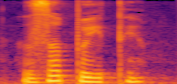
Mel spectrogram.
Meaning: 1. to beat in, to drive in, to hammer in, to bang in, to ram in (to insert with blows: nail, post, stake, wedge, etc.) 2. to score, to bang in (:goal) 3. to board up, to nail shut, to nail up
- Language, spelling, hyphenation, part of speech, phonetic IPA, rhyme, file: Ukrainian, забити, за‧би‧ти, verb, [zɐˈbɪte], -ɪte, Uk-забити.ogg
